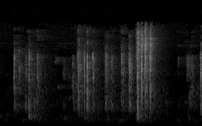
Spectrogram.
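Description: Faint typing on a computer keyboard, in three short runs of keystrokes.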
